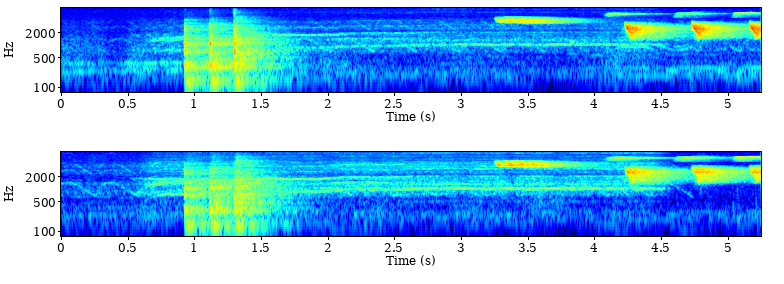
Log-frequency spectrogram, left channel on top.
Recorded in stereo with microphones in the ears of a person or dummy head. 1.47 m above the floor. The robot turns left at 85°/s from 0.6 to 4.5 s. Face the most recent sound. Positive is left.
turn(degrees=75)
